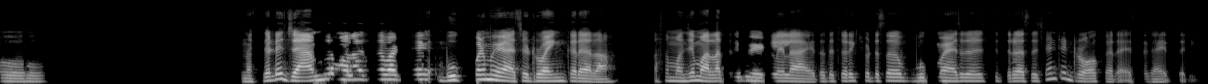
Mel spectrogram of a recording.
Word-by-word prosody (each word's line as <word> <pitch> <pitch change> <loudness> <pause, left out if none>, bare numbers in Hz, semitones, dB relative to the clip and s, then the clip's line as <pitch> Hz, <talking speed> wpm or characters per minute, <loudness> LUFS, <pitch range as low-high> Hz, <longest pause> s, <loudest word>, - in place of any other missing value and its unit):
हो, 140 -2 -5
हो. 135 -1 -10 2.0
नक्की. 170 - 0
जॅमवर 180 +6 +6
मला 220 0 +4
असं 230 +1 -2
वाटत 230 -2 +2
बुक 195 +2 +1
पण 230 0 +5
मिळायचं 170 -7 +4
ड्रॉइंग 160 +1 +2
करायला, 140 -6 0 0.5
असं 155 +5 -13
म्हणजे 160 +2 -2
मला 155 -5 +2
तरी 170 - -13
भेटलेलं 155 -2 0
आहे 135 -2 -1
तर - - -9
त्याच्यावर 155 +2 -7
एक 165 0 -13
छोटंस 160 -2 -9 0.3
बुक 160 +1 -7
मिळायचं 160 0 -1
चित्र 155 -2 -11
असायची 155 +7 -9
आणि 260 - -6
ते 275 - -7
ड्रॉ 145 -6 -5
करायचं 125 -1 -13
काहीतरी. 125 0 -14
160 Hz, 155 wpm, -22 LUFS, 145-185 Hz, 2.0 s, जॅमवर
